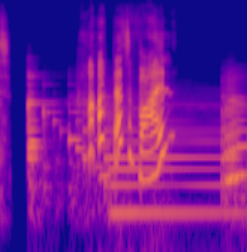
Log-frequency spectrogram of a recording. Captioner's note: laughs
